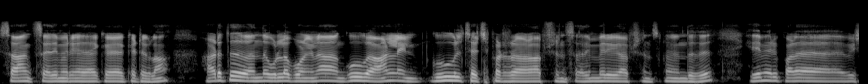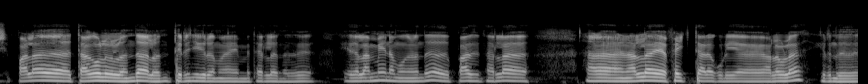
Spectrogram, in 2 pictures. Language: Tamil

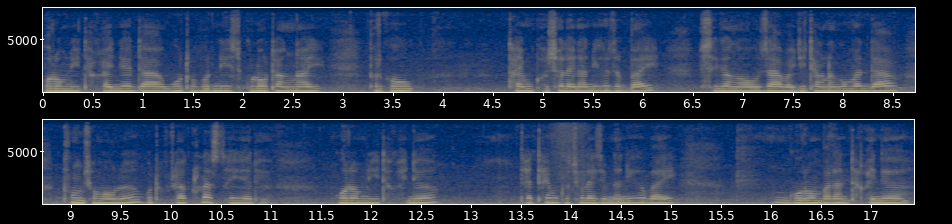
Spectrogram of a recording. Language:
Bodo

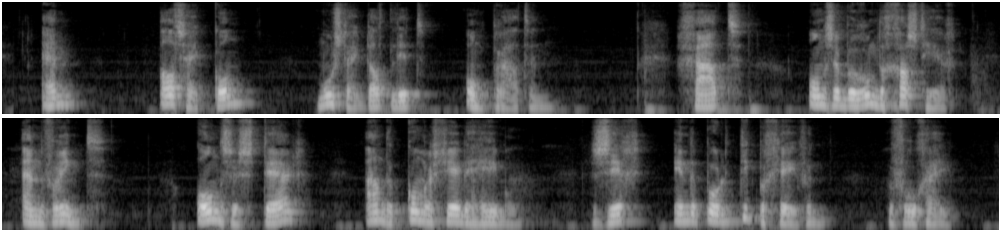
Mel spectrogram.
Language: Dutch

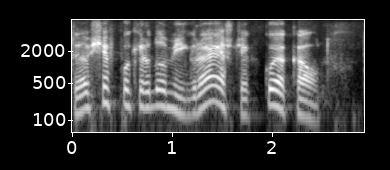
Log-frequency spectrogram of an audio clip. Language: Russian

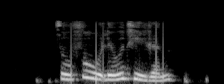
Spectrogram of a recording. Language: Chinese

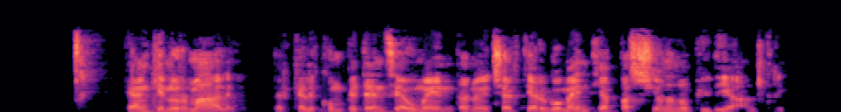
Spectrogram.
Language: Italian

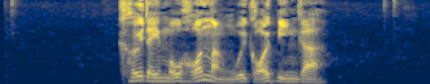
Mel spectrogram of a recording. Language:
Cantonese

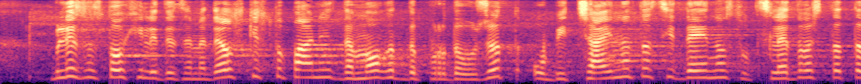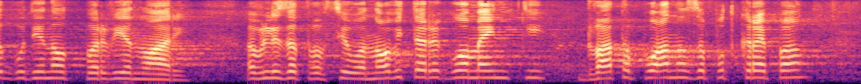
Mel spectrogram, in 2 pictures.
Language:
Bulgarian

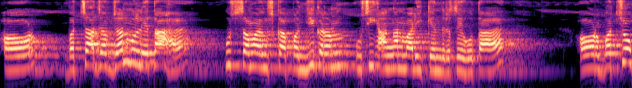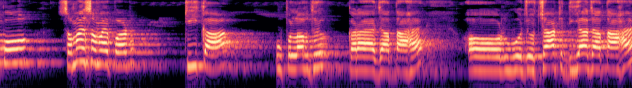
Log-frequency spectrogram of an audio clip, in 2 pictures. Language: Hindi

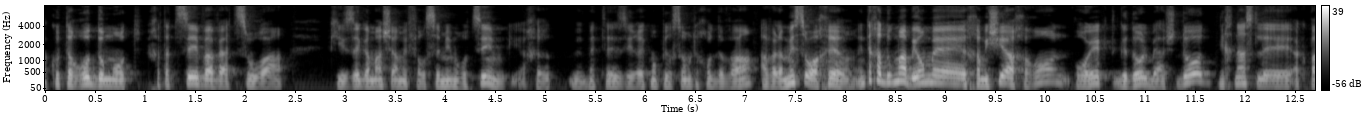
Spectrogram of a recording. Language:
Hebrew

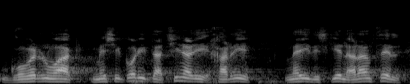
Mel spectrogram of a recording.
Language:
Basque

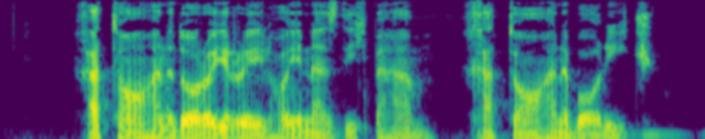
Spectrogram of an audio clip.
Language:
Persian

